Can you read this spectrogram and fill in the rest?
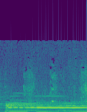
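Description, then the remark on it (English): A Chinese gong in a dining room is struck by Chi-Chi, a Capuchin monkey, and its loud, steady metallic ring hums on without fading, with low shimmering overtones swelling a few times. No one speaks. “The Chinese gong in the dining room.”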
